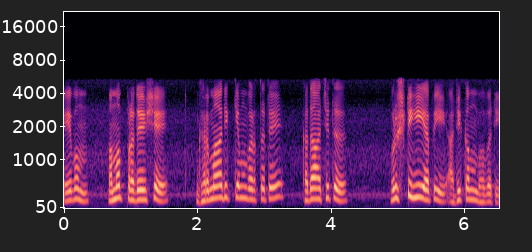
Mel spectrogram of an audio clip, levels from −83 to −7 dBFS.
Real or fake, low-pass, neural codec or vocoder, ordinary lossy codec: real; 5.4 kHz; none; none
